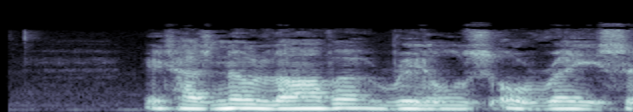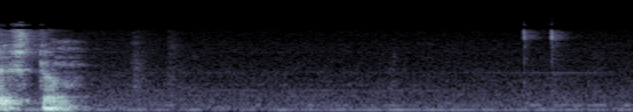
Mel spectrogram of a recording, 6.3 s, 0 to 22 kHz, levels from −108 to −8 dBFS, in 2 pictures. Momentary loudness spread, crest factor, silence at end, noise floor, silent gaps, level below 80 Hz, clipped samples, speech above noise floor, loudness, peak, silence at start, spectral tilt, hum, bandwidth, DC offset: 15 LU; 18 dB; 2.8 s; -66 dBFS; none; -58 dBFS; under 0.1%; 47 dB; -20 LUFS; -4 dBFS; 0.7 s; -7.5 dB/octave; none; 7.4 kHz; under 0.1%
